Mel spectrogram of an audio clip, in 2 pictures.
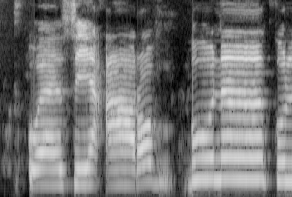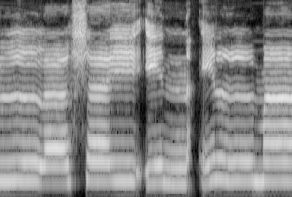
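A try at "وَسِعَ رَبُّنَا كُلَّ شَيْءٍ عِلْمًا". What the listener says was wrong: Tekan lagi sedikit ainnya, kurang neken. Kurang greget ainnya sedikit lagi. Wasi'a rabbuna kulla syai'in ilma.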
